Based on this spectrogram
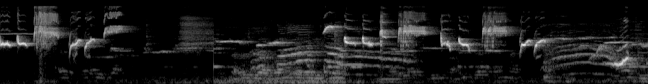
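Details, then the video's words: Morning and evening shama tutor song for silent birds: loud sharp whistled and chipped phrases in quick bursts, with a quieter stretch of soft scratchy warbling in the middle. "Pancingan dan Masteran Pagi dan Sore Hari Murai Pendiam Langsung Ikut Bongkar Isian | shama bird"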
